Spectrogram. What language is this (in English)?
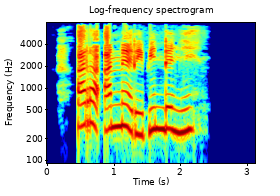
Kalenjin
